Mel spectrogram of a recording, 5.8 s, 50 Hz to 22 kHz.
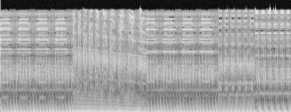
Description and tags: dubstep wobble bass 165BPM
Some nasty wobble basses I've made myself. So thanks and enjoy!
